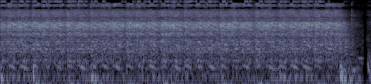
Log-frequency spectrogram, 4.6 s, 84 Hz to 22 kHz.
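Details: Classic Mk1 Range Rover V8 that long wouldn't run, during no-start diagnosis: runs at a steady even beat about four seconds then shuts off cleanly, no misfire; diode relay under driver's seat found replaced by a standard relay.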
